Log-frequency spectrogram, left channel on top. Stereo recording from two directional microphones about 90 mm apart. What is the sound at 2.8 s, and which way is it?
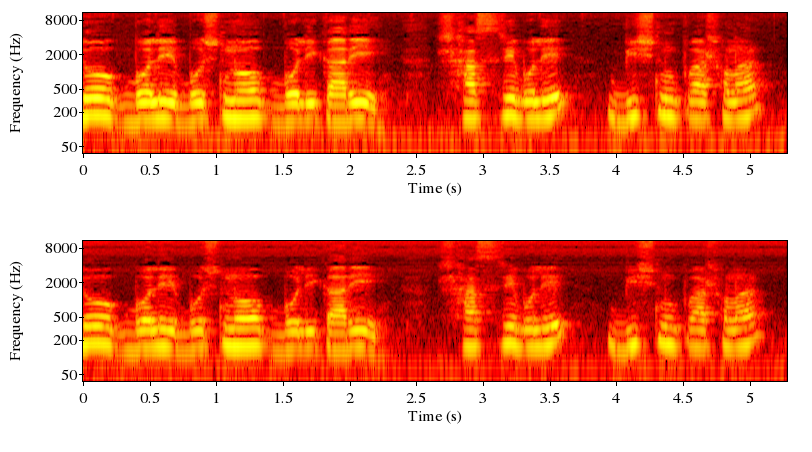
Speech, 5° right (ahead or behind).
